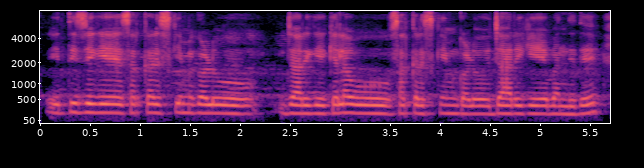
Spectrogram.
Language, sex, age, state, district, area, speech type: Kannada, female, 60+, Karnataka, Udupi, rural, spontaneous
